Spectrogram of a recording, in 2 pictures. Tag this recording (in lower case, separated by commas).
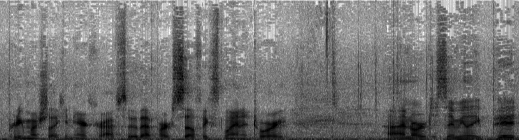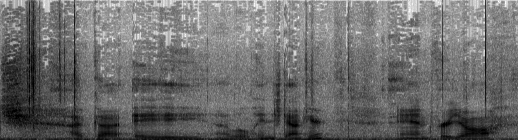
speech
